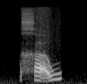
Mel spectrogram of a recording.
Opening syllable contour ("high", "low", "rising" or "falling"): rising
